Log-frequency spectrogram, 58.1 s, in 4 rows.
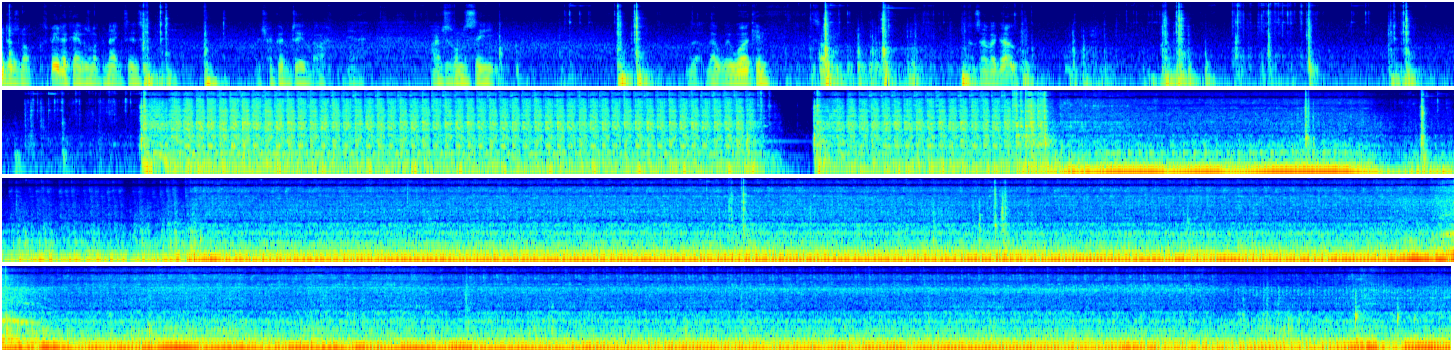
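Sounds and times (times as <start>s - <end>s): car engine driving off: 15.9s - 58.0s.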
